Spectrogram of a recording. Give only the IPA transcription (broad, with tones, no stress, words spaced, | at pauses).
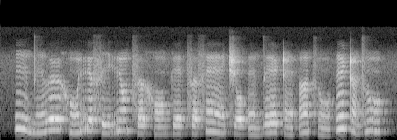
ĩ˦˨ d̪ĩ˨˦ðʏː˦xũ˨˦rʲə˦ si˨rʲõ˦t͡sə˨ xõ˨ ke˨ t͡sə˨sẽː˦˨t͡ʃo˨ ʔẽ˨ d̪eː˦ʈẽ˨ ʔə̃ː˦t͡sũ˨ | ẽ˦ʈə̃˨ d͡zũ˦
